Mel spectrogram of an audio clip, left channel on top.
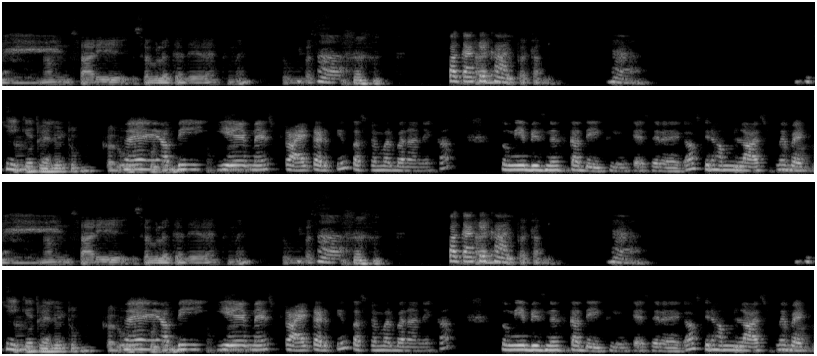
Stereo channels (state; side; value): identical; both; correlation 1.00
